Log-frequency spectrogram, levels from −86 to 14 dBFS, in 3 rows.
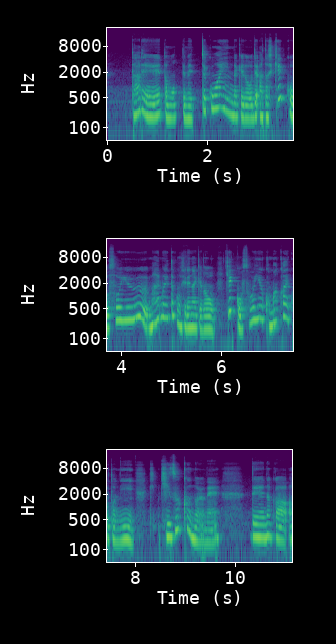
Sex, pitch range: female, 175-250 Hz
